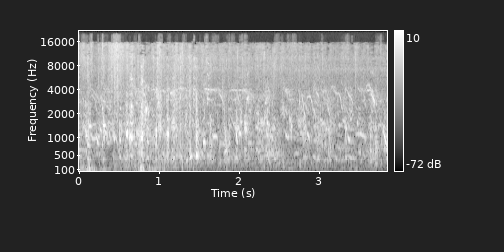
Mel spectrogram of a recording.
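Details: Feeding free-range chickens make rapid, irregular clucking, roughly two notes a second, bunched in a lively chorus of many hens.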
